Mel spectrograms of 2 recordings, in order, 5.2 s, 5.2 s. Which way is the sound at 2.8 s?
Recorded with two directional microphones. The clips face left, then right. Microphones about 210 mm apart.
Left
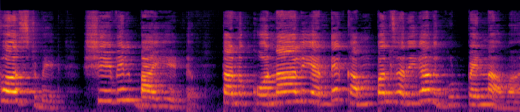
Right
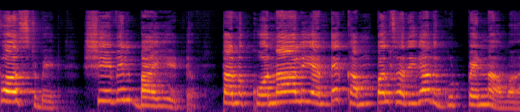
35° right (ahead or behind).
